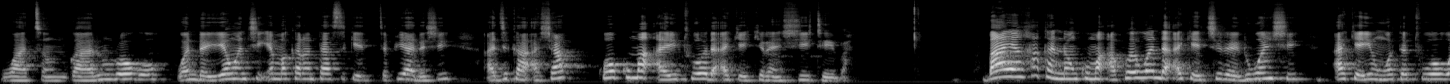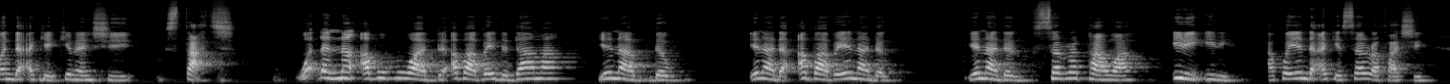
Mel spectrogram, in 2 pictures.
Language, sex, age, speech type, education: Hausa, female, 30-45, spontaneous, tertiary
